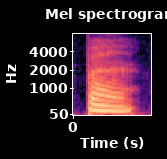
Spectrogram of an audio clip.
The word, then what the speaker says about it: 本: 本本本本本本本 Se pronuncia con el tercer tono.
